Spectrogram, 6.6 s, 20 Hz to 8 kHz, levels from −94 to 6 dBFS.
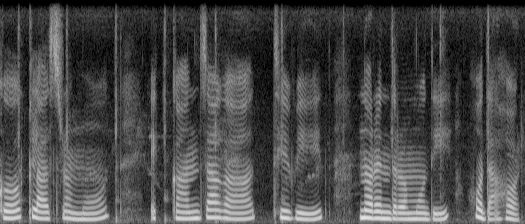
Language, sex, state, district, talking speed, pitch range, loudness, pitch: Chakma, female, Tripura, Unakoti, 90 wpm, 215-255 Hz, -15 LUFS, 230 Hz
